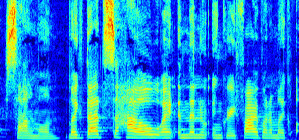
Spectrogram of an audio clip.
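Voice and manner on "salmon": "salmon" with the L sounded, SAL-mon; Polish-household pronunciation. Retold or imitated. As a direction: say "salmon" as SAL-MON, full O in the second syllable. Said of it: "every single Polish person I know".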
